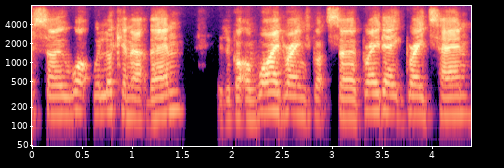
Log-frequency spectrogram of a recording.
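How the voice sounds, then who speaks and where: Fairly quick and fairly high-pitched, this man's voice has a bright, sharp tone and fairly even intonation. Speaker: science tutor. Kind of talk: online lesson. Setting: video call. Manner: fast; halting, many fillers and repetitions.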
